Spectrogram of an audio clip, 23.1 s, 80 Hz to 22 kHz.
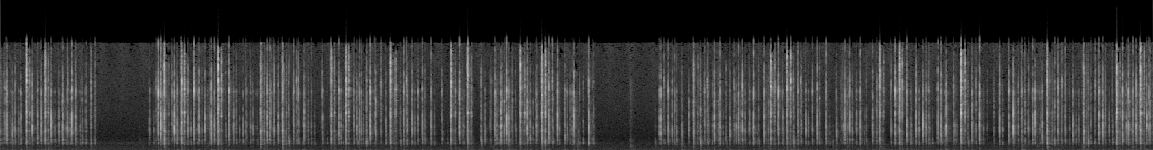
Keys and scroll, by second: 6.6 scroll up 1, 7.2 Down, 7.5 Up, 7.9 Down, 8.3 Up, 10.2 super+/, 11.4 super+/, 12.6 super+/, 15.7 shift+super+d, 17.5 super+e, 18.7 super+p, 20.4 super+p, 20.6 super+e, 22.8 shift+super+d.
